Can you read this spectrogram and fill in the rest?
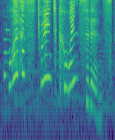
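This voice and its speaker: A woman's voice: extremely high pitch, huge pitch swings, slow pace, over loud music, full character voice. A woman voicing a small, cheeky, childlike character in a video game. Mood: wry. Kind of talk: English game voice acting.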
